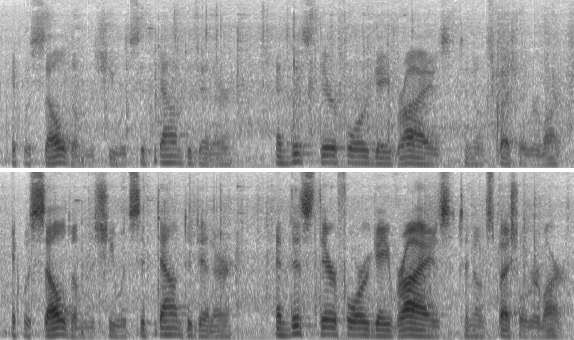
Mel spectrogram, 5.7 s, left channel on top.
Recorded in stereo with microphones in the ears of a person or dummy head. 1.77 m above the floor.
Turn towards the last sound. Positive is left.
turn(degrees=-60)  # may be behind; listen again after turning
